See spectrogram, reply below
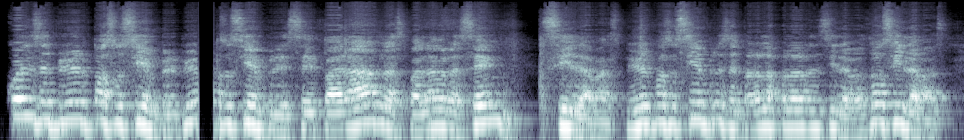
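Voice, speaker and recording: High-voiced male teacher in an echoey room. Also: expressive, brisk, hardly any pauses, darkish tone. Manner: step-by-step explaining, repeats key points, asks rhetorical questions. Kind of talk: recorded home lesson at a whiteboard. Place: room with a whiteboard. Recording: echoey room, distant mic.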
